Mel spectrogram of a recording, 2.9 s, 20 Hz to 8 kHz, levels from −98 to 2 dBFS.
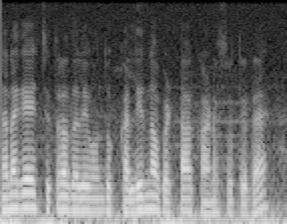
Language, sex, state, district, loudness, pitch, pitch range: Kannada, male, Karnataka, Bangalore, -16 LUFS, 130 Hz, 110-140 Hz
